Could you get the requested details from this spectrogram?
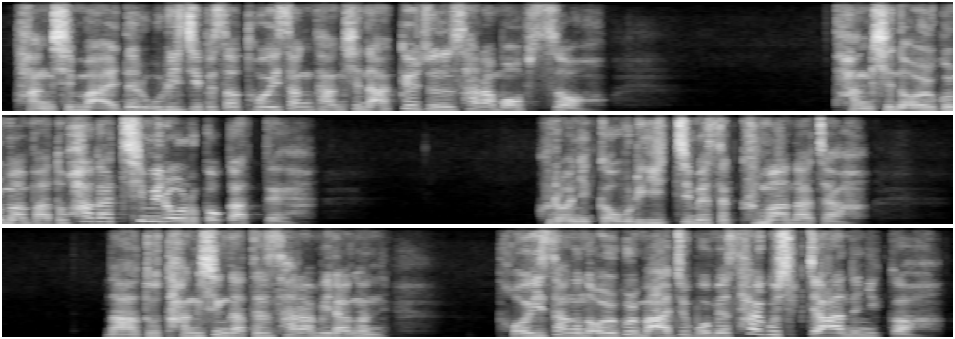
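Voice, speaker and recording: A husband speaks in a cold, measured, unbending tone, as a woman reader puts him on. His voice stays near the reader's own mid pitch, slow and deliberate. The recording is dry and close. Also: no echo, lightly acted. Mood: cold, firm. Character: cold, resolute middle-aged husband. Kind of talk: story radio reading.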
